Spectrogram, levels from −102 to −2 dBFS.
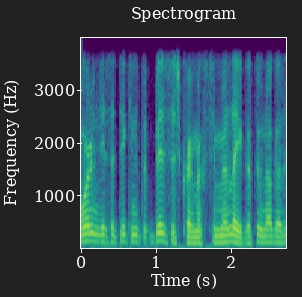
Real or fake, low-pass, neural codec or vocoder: fake; 3.6 kHz; codec, 16 kHz in and 24 kHz out, 0.4 kbps, LongCat-Audio-Codec, two codebook decoder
